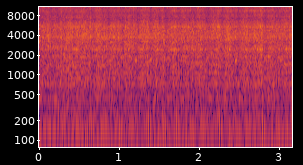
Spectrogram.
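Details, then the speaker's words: Engine with newly installed MSD ignition, timing around 11.5 degrees, magnetic pickup wire repaired, after distributor adjustment: low lumpy idle with occasional uneven exhaust beats; still breaking up, intermittent miss, cause not found. "Definitely got that wire fixed, and we'll see if that was the problem. It's better overall, but it's still breaking up a lot."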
